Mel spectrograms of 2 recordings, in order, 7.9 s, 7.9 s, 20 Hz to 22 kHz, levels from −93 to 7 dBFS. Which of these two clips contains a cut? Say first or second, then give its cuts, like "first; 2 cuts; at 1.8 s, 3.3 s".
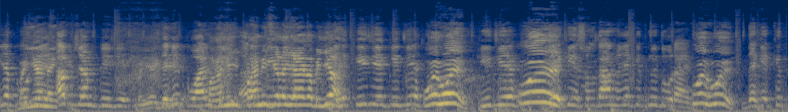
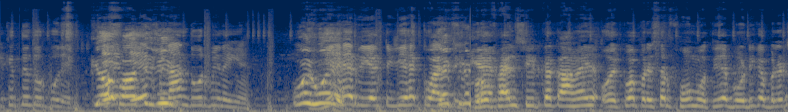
second; 1 cut; at 4.7 s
